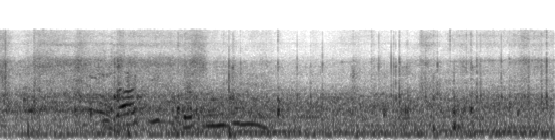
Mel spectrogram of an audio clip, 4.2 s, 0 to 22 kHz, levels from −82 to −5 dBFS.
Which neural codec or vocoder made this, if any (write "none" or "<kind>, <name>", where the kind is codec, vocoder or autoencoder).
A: autoencoder, DAC-VAE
